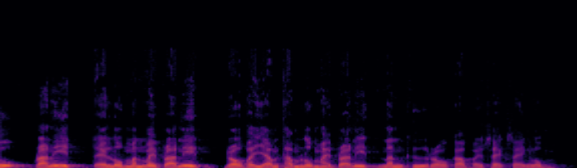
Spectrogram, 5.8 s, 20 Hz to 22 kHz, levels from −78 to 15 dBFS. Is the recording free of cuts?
no; 1 cut; at 2.2 s

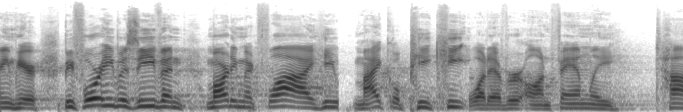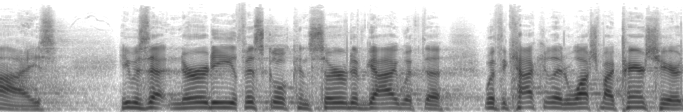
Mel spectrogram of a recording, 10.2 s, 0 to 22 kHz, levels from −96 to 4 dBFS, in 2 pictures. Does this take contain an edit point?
yes; 3 cuts; at 2.5 s, 3.5 s, 6.9 s

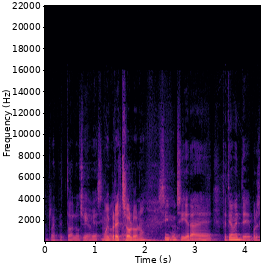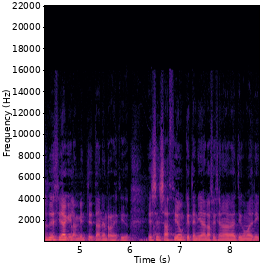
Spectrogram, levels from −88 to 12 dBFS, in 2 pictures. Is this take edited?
yes; 3 cuts; at 2.6 s, 4.8 s, 6.4 s

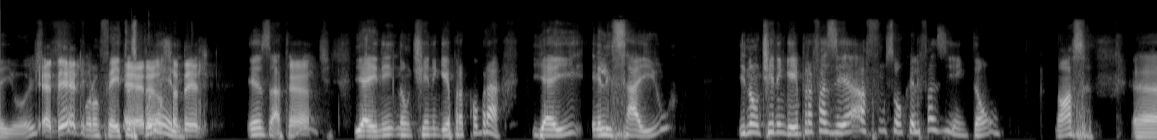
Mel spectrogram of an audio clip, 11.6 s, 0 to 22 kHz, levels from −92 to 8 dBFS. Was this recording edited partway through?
no; 0 cuts

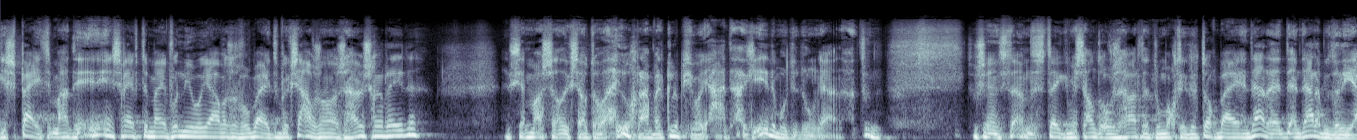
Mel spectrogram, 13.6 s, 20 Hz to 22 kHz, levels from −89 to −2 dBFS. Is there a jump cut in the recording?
no; 0 cuts

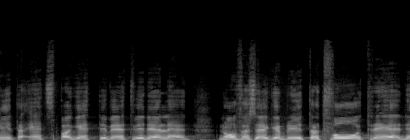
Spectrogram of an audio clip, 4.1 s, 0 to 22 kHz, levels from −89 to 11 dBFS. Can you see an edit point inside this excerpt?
no; 0 cuts

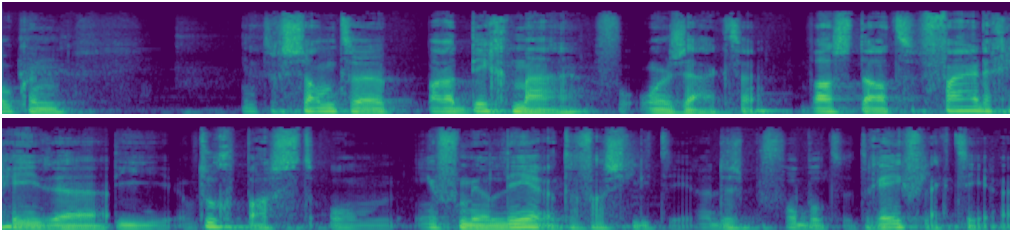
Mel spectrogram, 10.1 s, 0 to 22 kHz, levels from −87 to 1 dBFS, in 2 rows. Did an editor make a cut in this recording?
yes; 3 cuts; at 3.9 s, 5.6 s, 6.0 s

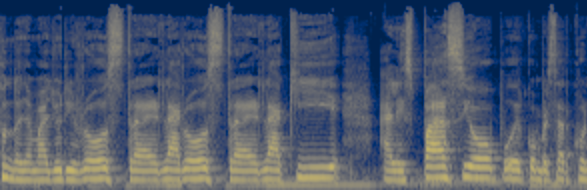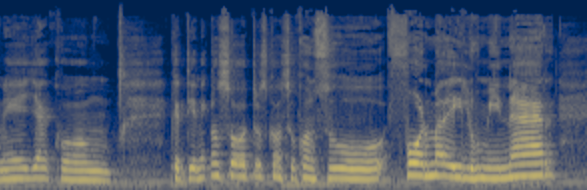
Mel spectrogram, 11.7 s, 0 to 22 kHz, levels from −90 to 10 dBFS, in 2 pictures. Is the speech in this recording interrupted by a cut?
yes; 5 cuts; at 1.8 s, 7.6 s, 8.0 s, 8.8 s, 9.7 s

